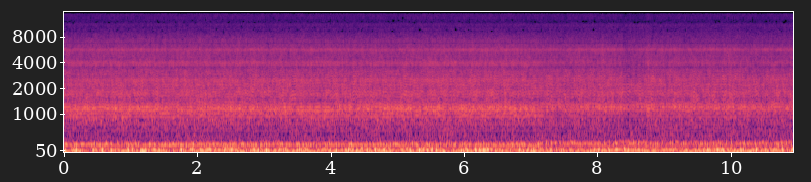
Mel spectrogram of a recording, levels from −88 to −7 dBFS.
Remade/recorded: remade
